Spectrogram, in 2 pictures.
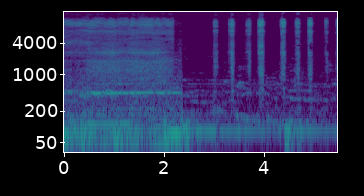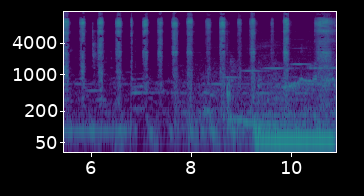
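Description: Aerosol spray can hissing as a glossy coat is sprayed onto a wooden axe handle, stopping about two seconds in. Then a steady run of short clicks, about four a second, typical of the can's mixing ball rattling as it is shaken.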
